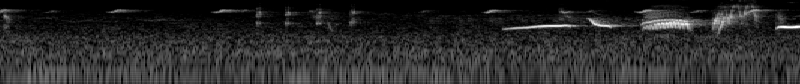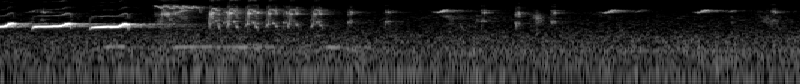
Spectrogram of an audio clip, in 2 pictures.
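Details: Common blackbird singing: a short run of low, fluty whistled phrases with a squeaky high twitter mixed in, about two seconds long mid-clip, over a steady background of thin, high repeated chips from another bird.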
